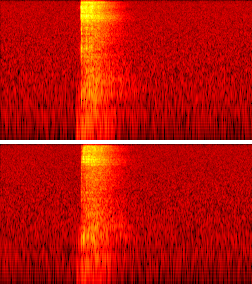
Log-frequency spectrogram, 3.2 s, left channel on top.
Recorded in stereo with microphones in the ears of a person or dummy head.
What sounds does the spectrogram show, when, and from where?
0.9 s a dropped coin: 70° left (ahead or behind), 3.5 m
